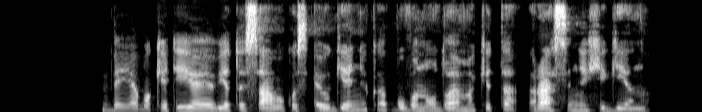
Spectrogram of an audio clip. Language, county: Lithuanian, Vilnius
